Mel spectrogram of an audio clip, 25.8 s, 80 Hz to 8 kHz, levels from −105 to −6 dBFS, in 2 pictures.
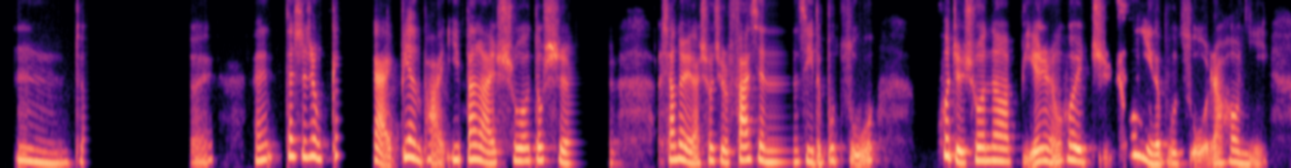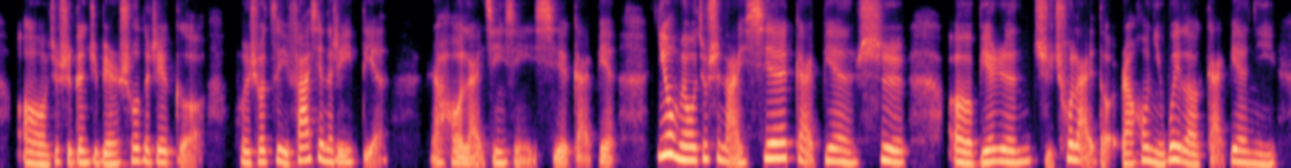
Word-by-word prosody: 嗯， 190 -6 -2
对。 210 0 -11 1.0
对。 235 - -8 0.4
哎， 235 +3 -1
但 300 +1 +2
是 295 0 -1
这 295 - +3
种 255 - -1
改 315 - -5 0.3
改 - - +2
变 285 -5 +1
吧， 245 +4 -3
一 240 -4 -2
般 245 +1 +1
来 190 -5 +2
说 220 +3 0
都 225 +1 0
是 195 -6 -1 0.3
呃， 185 - -16 0.5
相 235 - +1
对 245 -2 +4
于 - - +3
来 - - +1
说， 225 +4 -2
就 215 -2 -1
是 190 - -6
发 235 -1 +4
现 195 -5 -1
自 200 - -4
己 205 -1 -2
的 - - -1
不 220 - -4
足， 220 - -4 0.6
或 310 - +2
者 205 -8 +4
说 225 +4 +2
呢， 220 -1 +2
别 195 0 +2
人 220 -1 +1
会 235 -4 +4
指 210 +1 -7
出 325 - -3
你 240 -11 +2
的 170 - +3
不 180 0 -4
足， 175 +1 -4
然 - - -1
后 200 0 -1
你， 175 +4 -4 0.4
呃， 170 -3 +2
就 180 +5 -4
是 195 - 0
根 195 0 +2
据 195 - -3
别 175 -1 +2
人 175 - +2
说 220 +4 -1
的 210 -2 -1
这 200 -1 +1
个， 190 - -6 0.3
或 220 -4 -3
者 - - +2
说 200 +2 0
自 200 +2 -2
己 190 - +4
发 225 +6 +2
现 255 0 0
的 205 - 0
这 - - 0
一 100 0 0
点， 100 - -6 0.4
然 - - -3
后 95 -1 0
来 90 0 0
进 185 - -1
行 200 +1 -5
一 215 - -8
些 - - -2
改 - - -6
变。 - - -4 0.4
你 300 - +1
有 335 0 +8
没 255 - +7
有 230 -1 +6
就 250 +3 0
是 250 0 0
哪 215 - 0
一 - - -1
些 260 +6 +4
改 265 - -3
变 210 -5 +1
是， 200 -2 +2 0.4
呃， 190 -3 +4
别 195 +3 +3
人 210 0 +2
指 225 - -4
出 255 - +2
来 235 -2 +1
的， - - -6
然 175 0 +1
后 225 +5 0
你 195 -5 +2
为 235 +7 +5
了 185 -6 +2
改 165 - -6
变 200 -3 0
你 170 0 -2
210 Hz, 250 characters per minute, -23 LUFS, 190-230 Hz, 1.0 s, 有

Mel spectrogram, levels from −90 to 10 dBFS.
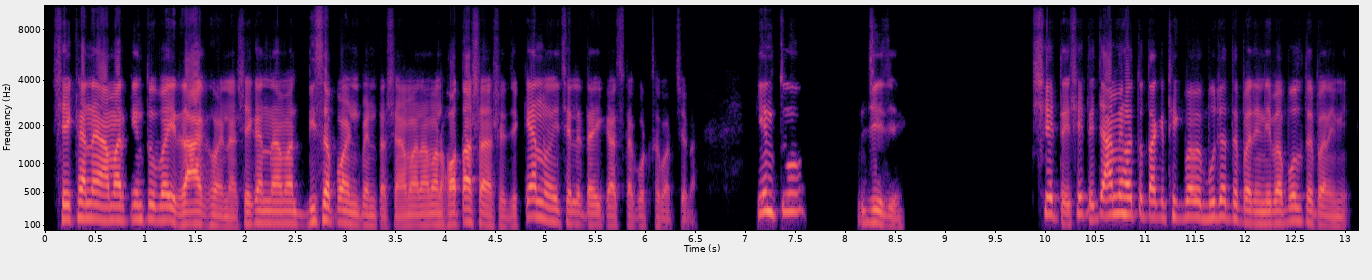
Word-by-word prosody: সেখানে 170 +1 +4
আমার 155 0 +4
কিন্তু 165 0 -1
ভাই 155 -1 +5
রাগ 120 -1 +6
হয় 100 -2 -2
না। - - -2
সেখানে 125 +1 -1
আমার 125 0 +1
disappointment 130 -9 +1
আসে। 80 - -13
আমার, 105 0 -1
আমার 110 0 0
হতাশা 135 +4 +3
আসে 100 - -10
যে, - - -6
কেন 195 -1 +4
এই 135 - -2
ছেলেটা 115 -3 -3
এই - - -7
কাজটা 95 0 -5
করতে 100 0 -11
পারছে 80 - -12
না। - - -21 0.6
কিন্তু 240 0 +1 0.8
জি, 130 - 0
জি। 90 - -6 1.5
সেটাই 210 - 0
সেটাই 215 -6 -3
যে, - - +6
আমি 220 - +2
হয়তো 210 0 +1
তাকে 180 -1 +1
ঠিকভাবে 185 0 0
বুঝাতে 180 -1 -1
পারিনি 120 -2 0
বা 125 - +3
বলতে 145 -3 -1
পারিনি। 95 -3 -4
135 Hz, 180 wpm, -22 LUFS, 110-175 Hz, 1.5 s, রাগ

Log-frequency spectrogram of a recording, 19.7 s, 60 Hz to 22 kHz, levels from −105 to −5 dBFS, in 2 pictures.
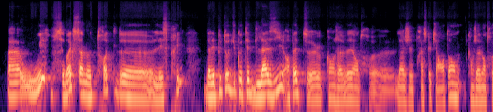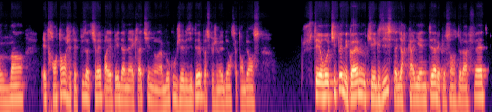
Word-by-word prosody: Heu, 140 +1 0
oui, 80 - +2 0.2
c'est - - -5
vrai - - +4
que - - -6
ça 150 - +2
me 135 -2 0
trotte 155 - -5
de 130 - 0
l'esprit, 125 - -5 0.4
d'aller 135 0 +3
plutôt 180 +8 -1
du 190 - -5
côté 165 -1 -1
de 135 -3 -1
l'Asie. 145 +10 +4
En 130 - -6
fait, 155 +2 -1
heu, 120 0 -3
quand 125 0 -7
j'avais 115 +1 -3
entre, 110 -2 -9
heu - - -11
là, 115 -1 -4
j'ai 105 -2 -9
presque 110 +1 -12
40 105 +1 -8
ans. 135 -2 -3
Quand 115 - -11
j'avais 115 -1 -3
entre 110 0 -6
20 125 +3 -2 0.3
et - - -3
30 125 +2 -6
ans, 155 0 +1
j'étais 120 -4 -5
plus 135 +4 -6
attiré 130 +1 0
par 130 - -1
les 110 - +1
pays 120 +3 -1
d'Amérique 110 -2 -3
Latine. 115 +2 -3
Il - - -6
y - - -6
en 100 - -6
a 90 - -6
beaucoup 115 +5 -5
que 120 - -7
j'ai 115 0 -1
visité 110 +6 +1
parce 145 - -7
que 110 - -12
j'aimais 105 0 -5
bien 115 +2 -5
cette 115 - -16
ambiance 110 +1 -6 0.8
stéréotypée, 145 +6 +6
mais - - +3
quand 140 - +8
même 145 +1 +8
qui 145 -2 -2
existe, 130 +10 0
c'est-à-dire 120 +1 0
caliente, 120 +1 -1
avec 135 -4 +5
le 115 - -5
sens 115 0 -7
de 120 - -4
la 115 -1 -1
fête. 135 +4 +2
125 Hz, 215 wpm, -22 LUFS, 115-140 Hz, 0.8 s, quand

